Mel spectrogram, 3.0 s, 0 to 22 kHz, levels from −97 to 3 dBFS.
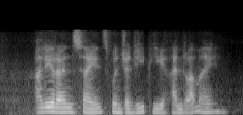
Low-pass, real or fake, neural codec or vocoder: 7.2 kHz; fake; codec, 16 kHz in and 24 kHz out, 0.6 kbps, FocalCodec, streaming, 2048 codes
